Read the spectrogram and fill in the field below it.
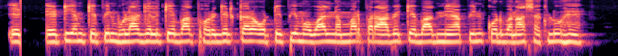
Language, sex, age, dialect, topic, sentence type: Magahi, male, 18-24, Western, banking, question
